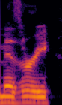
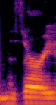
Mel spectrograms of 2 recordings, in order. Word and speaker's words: Missouri: could have been in misery that would have been I'm sorry Missouri I was pronouncing that wrong uh so you know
